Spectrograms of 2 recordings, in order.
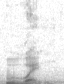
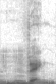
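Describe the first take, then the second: First: The word begins with a W sound. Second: The word begins with a V sound. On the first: The speaker calls it right. "in Cantonese, it's Wing, Wing. It's a low-level tone" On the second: The speaker calls it wrong. "It's not Ving. There is no V sound in all of Cantonese phonetics"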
